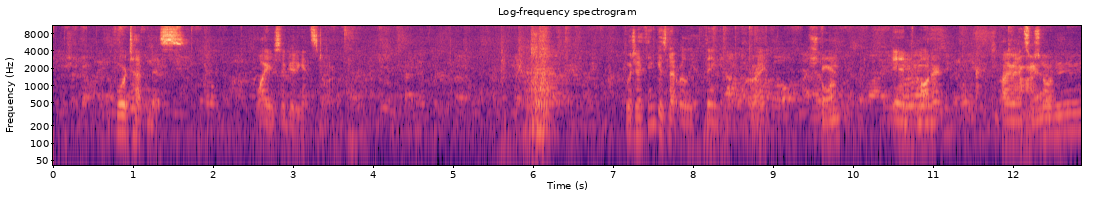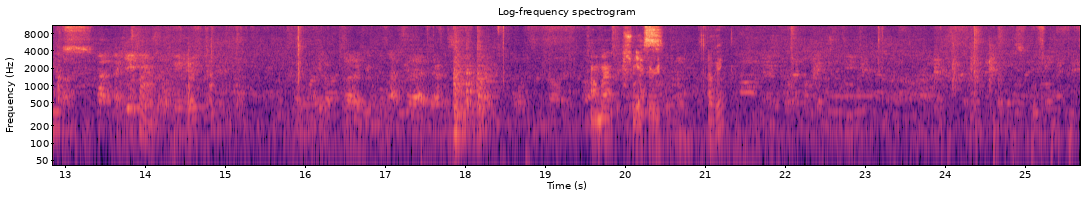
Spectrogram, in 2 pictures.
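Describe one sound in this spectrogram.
Playing cards rustle and flick as they are shuffled in hands.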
